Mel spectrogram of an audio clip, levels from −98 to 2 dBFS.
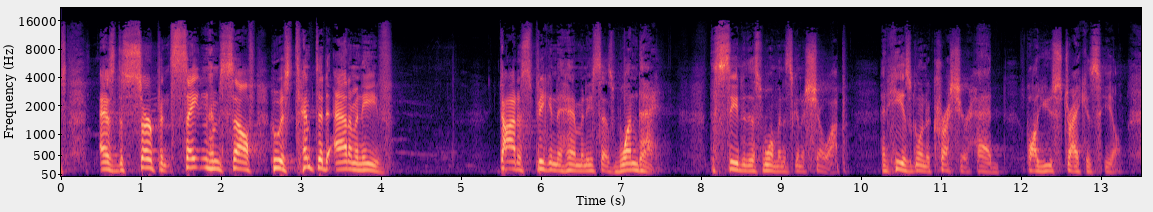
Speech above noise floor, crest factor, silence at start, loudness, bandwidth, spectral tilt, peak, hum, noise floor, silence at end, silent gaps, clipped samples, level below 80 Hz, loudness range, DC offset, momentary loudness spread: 41 dB; 18 dB; 0 s; -17 LUFS; 16 kHz; -4.5 dB/octave; 0 dBFS; none; -58 dBFS; 0 s; none; under 0.1%; -62 dBFS; 8 LU; under 0.1%; 15 LU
